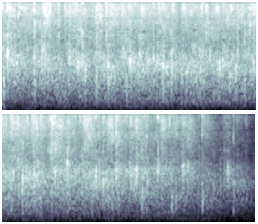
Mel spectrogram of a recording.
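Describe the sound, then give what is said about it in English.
An audience at an event applauds its donors steadily, a dense wash of many hands clapping at even loudness for about five seconds before thinning slightly at the end. No one speaks over it. “Please, a special round of applause for our donors.”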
